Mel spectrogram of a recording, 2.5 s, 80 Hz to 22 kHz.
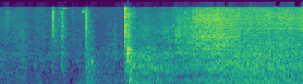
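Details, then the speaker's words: V8 truck fired up after carburetor tuning and intake reassembly: a few light clicks then it catches at once and settles to a steady even idle, a little high, maybe choke on. ">> Oh, man. Wow. That's nice. Idle's a little high. Maybe the choke is on."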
